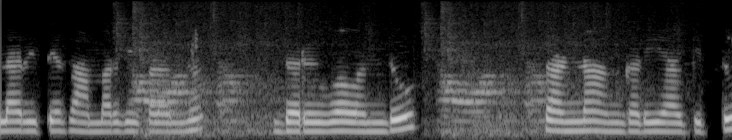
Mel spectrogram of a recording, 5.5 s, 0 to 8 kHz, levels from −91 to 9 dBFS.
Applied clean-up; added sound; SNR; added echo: none; Sliding door; 13 dB; none.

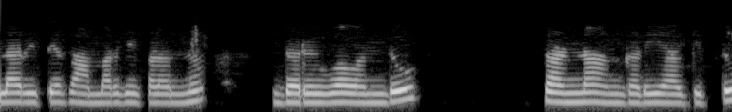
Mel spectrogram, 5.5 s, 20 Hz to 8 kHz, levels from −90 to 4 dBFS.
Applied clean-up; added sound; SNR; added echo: none; none; none; none.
